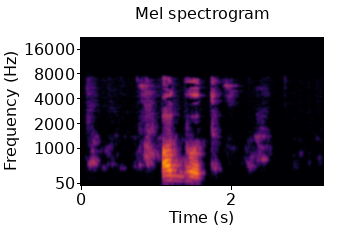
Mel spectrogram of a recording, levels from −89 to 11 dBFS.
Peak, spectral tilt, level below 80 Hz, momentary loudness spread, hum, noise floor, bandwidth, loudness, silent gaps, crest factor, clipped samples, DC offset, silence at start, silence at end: -2 dBFS; -3.5 dB/octave; -74 dBFS; 25 LU; none; -71 dBFS; 7.8 kHz; -19 LUFS; none; 22 dB; under 0.1%; under 0.1%; 0.8 s; 1.45 s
